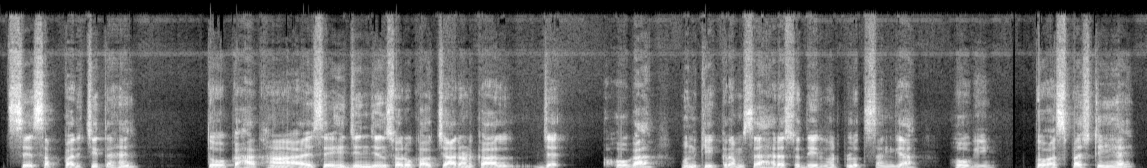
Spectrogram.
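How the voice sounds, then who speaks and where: A man gives a recorded online lesson in a mellow, darker voice at a medium pitch. He talks patiently and walks through each verse line by line. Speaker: Sanskrit grammar teacher.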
